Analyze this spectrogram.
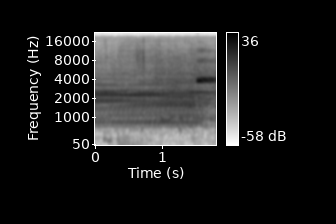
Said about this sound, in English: Does the buzzer seem loud here? Yeah, it is a loud buzzer.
